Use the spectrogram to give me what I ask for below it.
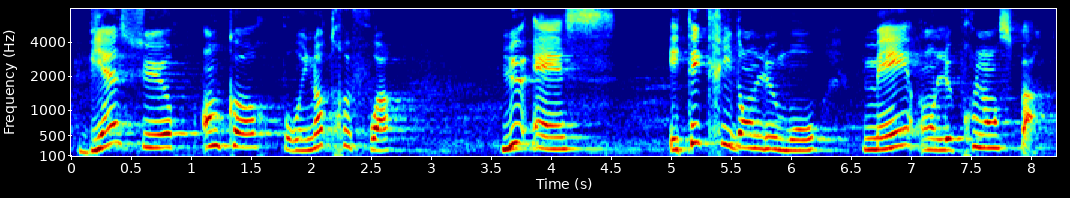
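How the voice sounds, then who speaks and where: Woman, primary school teacher, phonics lesson for children, very slow, clear syllable-by-syllable enunciation, faint background noise. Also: a little high, a little mellow. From Morocco. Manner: slow, careful enunciation, splitting words into syllables and repeating each word.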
